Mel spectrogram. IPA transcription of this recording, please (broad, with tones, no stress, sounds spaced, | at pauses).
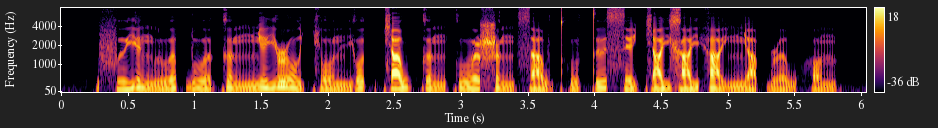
f ɨ˧˥ j e˨˩ ŋ l u˧˥ ə̯ ɓ u˨˩˦ ə̯ k ə˨˩˨ ŋ ɲ e˧˥ j ɹ o˨˩ c o˨˩ n j o˦˥ t̚ c a˧˥ w k ə˨˩˨ ŋ k u˧˥ ə̯ ʂ ə˨˩˨ ŋ s a˨˩ w t̪ʰ u˨˩ t̪ ɨ˧˥ s e˨˩ c a˧ j ɣ a˧˥ j h a˨˩˨ j ɲ aː˨˩ p̚ ɹ ə˨˩˨ w h ɔ˨˩ n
